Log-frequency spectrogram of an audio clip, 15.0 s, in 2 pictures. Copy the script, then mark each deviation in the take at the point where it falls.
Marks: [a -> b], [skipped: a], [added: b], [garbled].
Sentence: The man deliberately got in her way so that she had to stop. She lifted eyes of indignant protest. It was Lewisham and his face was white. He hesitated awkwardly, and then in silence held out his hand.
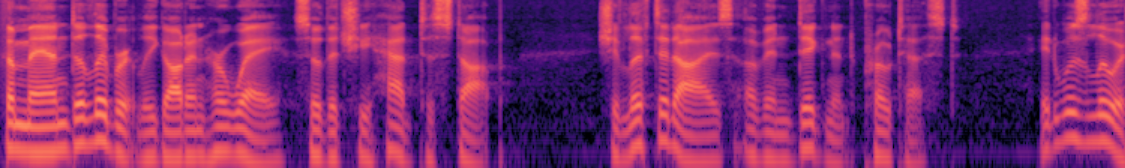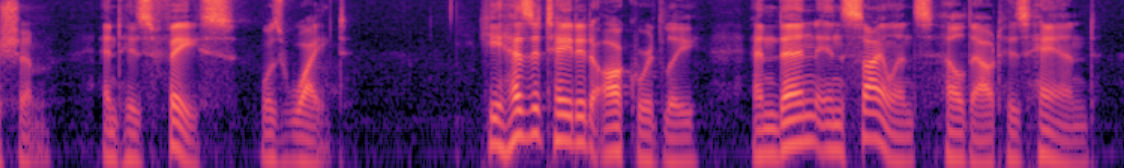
The man deliberately got in her way so that she had to stop. She lifted eyes of indignant protest. It was Lewisham and his face was white. He hesitated awkwardly, and then in silence held out his hand.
